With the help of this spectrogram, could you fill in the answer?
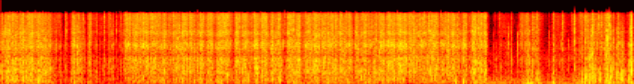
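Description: A small white paper McDonald's Shaka Shaka Chicken bag holding a fried chicken patty and seasoning powder is gripped in both hands, shaken, then folded open to show the chicken. The paper gives a dense, bright crinkling and crackling rustle that runs almost continuously, with brief lulls near the start and again around the six-and-a-half to seven-second mark.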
